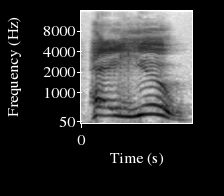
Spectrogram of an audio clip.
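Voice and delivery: high, loud challenge from a tiny bug; grouchy ladybug. A narrator's reading. Ladybug squaring up to the rhinoceros, high and loud. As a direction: squeak it out like a picking-a-fight bug. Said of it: "said the grouchy ladybug".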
